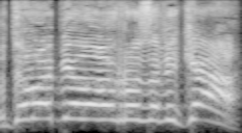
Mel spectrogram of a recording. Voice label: landmark near truck white, ru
